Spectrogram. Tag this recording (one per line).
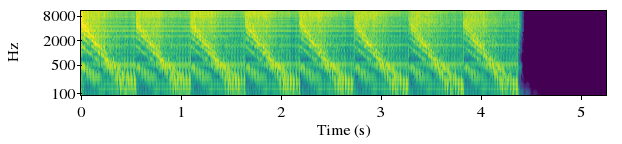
LFO
porn-core
synthetic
